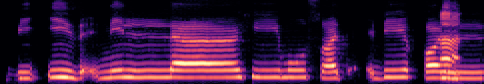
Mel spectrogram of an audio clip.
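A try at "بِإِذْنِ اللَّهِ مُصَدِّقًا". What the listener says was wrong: Ada bunyi beranak dal tu. Saya faham dal tu memang sifat dia melantun, tapi bila dia bersabdu dia tidak dibolehkan untuk membaca musaddiqal. Jadi lagi banyak huruf tu keluar. Musaddiqal.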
